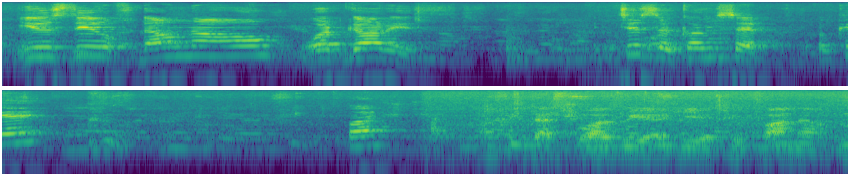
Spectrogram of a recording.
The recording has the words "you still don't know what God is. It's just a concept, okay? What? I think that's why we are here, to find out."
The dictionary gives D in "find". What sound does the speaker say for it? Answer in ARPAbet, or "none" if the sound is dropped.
none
